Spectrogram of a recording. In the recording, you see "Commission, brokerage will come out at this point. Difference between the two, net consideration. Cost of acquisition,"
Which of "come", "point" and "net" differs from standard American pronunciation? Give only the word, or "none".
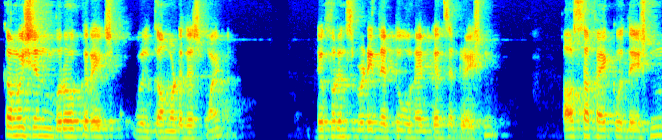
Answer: none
